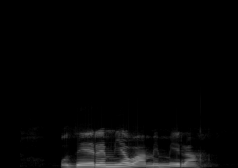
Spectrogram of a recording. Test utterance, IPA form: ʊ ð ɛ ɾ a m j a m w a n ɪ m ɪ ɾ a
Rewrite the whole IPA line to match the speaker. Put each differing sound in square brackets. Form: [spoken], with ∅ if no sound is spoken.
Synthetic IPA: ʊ ð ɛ ɾ [ɛ] m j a [∅] w a [m] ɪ m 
